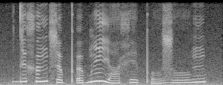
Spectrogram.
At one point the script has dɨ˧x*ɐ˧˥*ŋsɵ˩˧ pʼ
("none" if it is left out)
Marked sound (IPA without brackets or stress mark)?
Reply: ɐ̃˧˥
